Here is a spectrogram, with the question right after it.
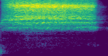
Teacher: the air comes out and flows like sh you can hold it out a long time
